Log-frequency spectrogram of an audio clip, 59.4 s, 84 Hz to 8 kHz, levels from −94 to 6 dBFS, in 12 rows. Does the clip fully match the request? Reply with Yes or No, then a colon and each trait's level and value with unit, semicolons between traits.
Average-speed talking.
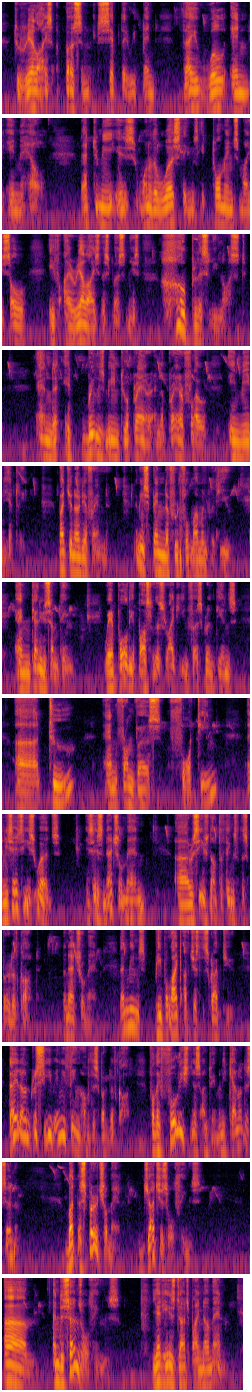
Yes: average, 145 wpm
